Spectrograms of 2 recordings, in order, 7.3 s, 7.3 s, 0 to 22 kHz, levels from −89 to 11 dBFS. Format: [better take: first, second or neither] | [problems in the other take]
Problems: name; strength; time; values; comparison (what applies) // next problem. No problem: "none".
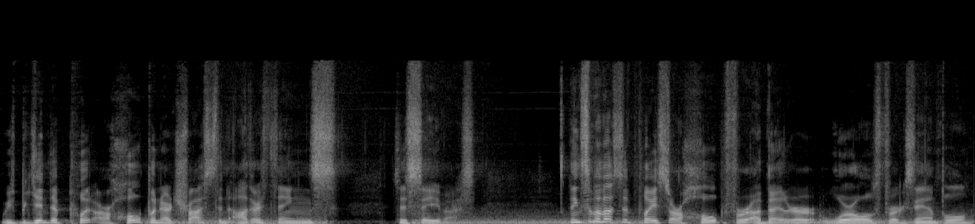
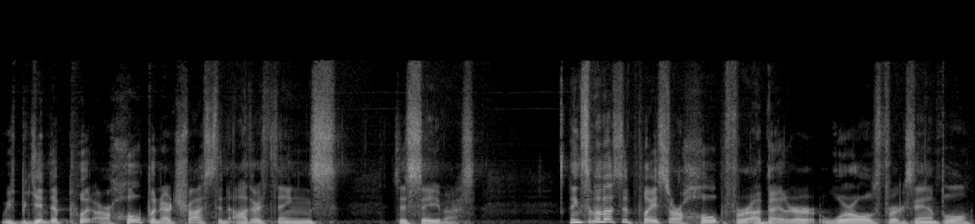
second | low rumble; noticeable; from 1 to 2.5 s, from 3 to 5 s and from 6 s on; 20 dB below the speech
